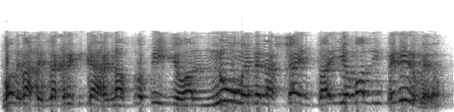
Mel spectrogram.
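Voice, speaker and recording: A man voicing a hysterical, grieving woman who screams curses and accusations in a shrill voice. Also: brisk. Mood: raging. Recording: echoey, dull, with soft music.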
